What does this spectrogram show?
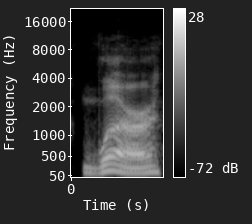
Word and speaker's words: whir: this sound because I whir, WHIR, again, the where pronunciation is tricky. Don't look at the spelling too much. Think of the word WERE, the past of the verb to be.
